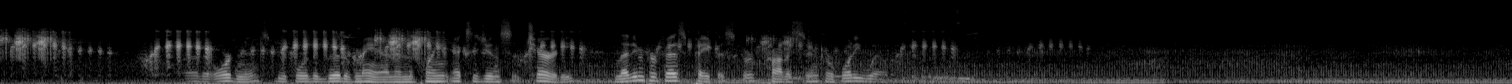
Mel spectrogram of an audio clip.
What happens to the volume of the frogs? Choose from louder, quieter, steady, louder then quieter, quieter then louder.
quieter.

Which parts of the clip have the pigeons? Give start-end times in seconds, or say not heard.
7.8-9.8.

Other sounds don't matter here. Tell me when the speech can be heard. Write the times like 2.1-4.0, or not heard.
1.9-8.8.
